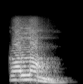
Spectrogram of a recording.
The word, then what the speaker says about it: column: For example, column here N is silent because N comes after M.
